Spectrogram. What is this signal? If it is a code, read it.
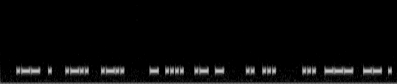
Morse code, heard as a keyed tone, about 53 wpm, spaced as for 44 wpm, 620 Hz. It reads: WELL THAT IS SOME
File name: archived / CRSnet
